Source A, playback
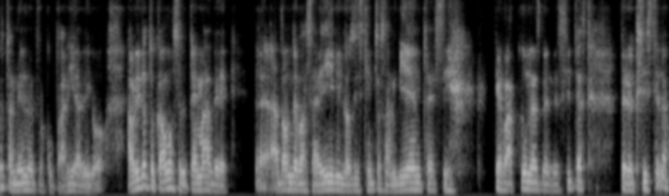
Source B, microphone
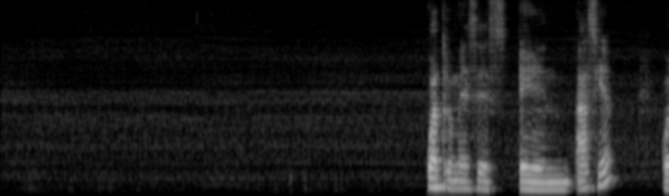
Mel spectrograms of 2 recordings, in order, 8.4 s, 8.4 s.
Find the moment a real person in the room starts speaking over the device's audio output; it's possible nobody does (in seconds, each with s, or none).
5.3 s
